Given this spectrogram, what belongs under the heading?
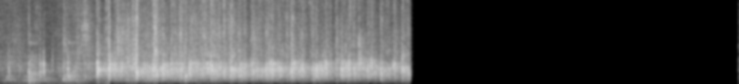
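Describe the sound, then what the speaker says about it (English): An audience at a student union meeting applauds after a question-and-answer session, a dense burst of clapping with some crowd noise that lasts about five seconds, then cuts to silence. "A round of applause for the"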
